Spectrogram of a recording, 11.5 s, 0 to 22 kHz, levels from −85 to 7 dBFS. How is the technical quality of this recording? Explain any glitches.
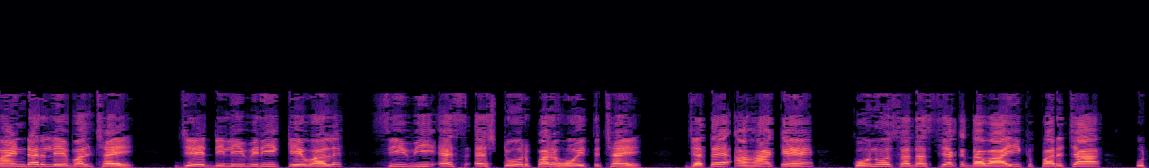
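The technical quality is limited by one fault that runs through the whole clip. The speech has nothing above about 10.1 kHz, so it sounds dull and lacks air. This is likely low-bitrate audio saved at a high bitrate. The dull top and smeared artefacts point to an early low-bitrate encode, such as AAC near 32 kbit/s. Re-saving it as a high-bitrate MP3 cannot restore the lost detail. The damage from the first encode remains.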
